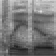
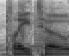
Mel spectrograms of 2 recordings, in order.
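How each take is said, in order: First: The word is pronounced unclearly and sloppily. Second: The word is pronounced clearly and carefully. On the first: The speaker calls it wrong. "I don't pronounce my words clearly enough" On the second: The speaker calls it right. "Plato, not Plato"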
